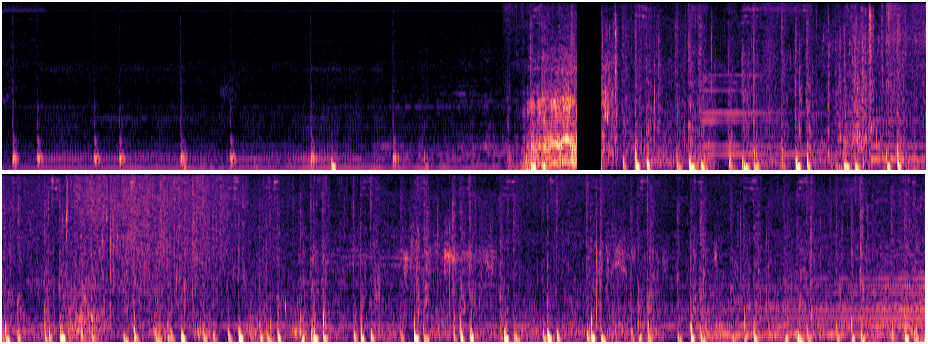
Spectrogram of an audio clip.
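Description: Horse hooves clip-clopping in the video game Red Dead Redemption II, a steady rhythmic run of close hoof knocks after a quiet humming start, with a brief whinny.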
